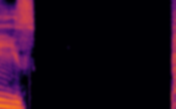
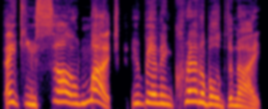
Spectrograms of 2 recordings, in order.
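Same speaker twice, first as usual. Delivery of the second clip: rock star farewell; 3 dB louder than usual. Pretend. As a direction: thank the crowd like a rock star. Mock rock star concert farewell.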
